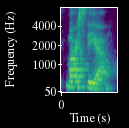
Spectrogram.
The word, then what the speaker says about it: Marcia: to it now uh is this marsha or marcia how do you pronounce it unmute yourself you still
